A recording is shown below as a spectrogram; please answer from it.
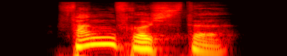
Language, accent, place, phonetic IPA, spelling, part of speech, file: German, Germany, Berlin, [ˈfaŋˌfʁɪʃstə], fangfrischste, adjective, De-fangfrischste.ogg
- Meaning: inflection of fangfrisch: 1. strong/mixed nominative/accusative feminine singular superlative degree 2. strong nominative/accusative plural superlative degree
